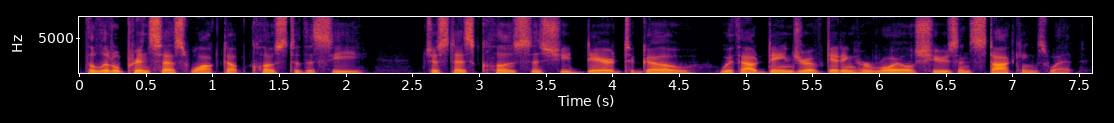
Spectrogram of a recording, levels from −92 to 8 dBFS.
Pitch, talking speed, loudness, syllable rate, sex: 125 Hz, 215 wpm, -20 LUFS, 5.4 syllables/s, male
